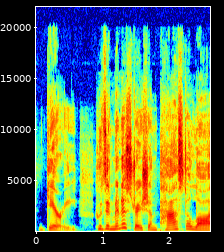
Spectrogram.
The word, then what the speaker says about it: Gerry: from Massachusetts governor Elbridge Gary spelled Jerry but pronounced Gary whose administration passed a law in 1812 to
